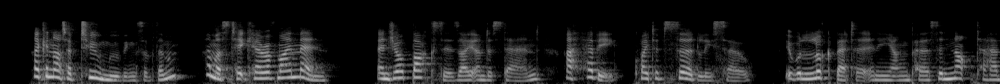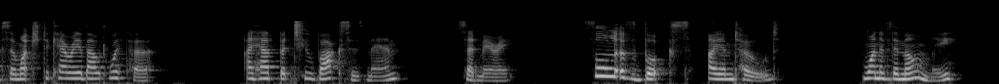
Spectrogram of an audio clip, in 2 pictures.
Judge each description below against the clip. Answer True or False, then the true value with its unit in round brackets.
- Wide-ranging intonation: True (5.8 semitones)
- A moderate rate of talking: True (185 wpm)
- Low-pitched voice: False (250 Hz)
